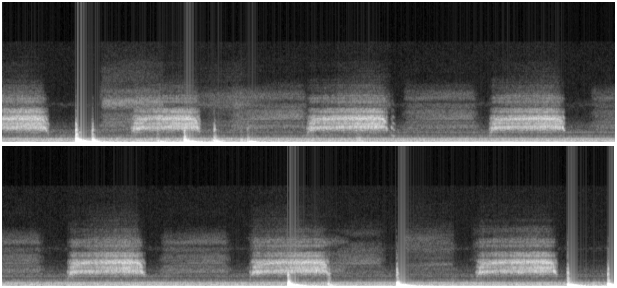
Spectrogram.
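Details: Wild barn owl fledgling at play, giving harsh, breathy hissing screeches about half a second long, roughly eight in nine seconds at uneven spacing, with dull knocks and thumps of movement and a steady low hum behind.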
